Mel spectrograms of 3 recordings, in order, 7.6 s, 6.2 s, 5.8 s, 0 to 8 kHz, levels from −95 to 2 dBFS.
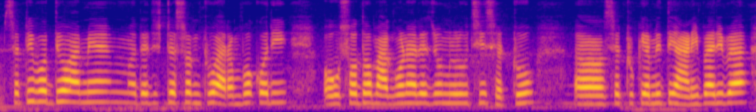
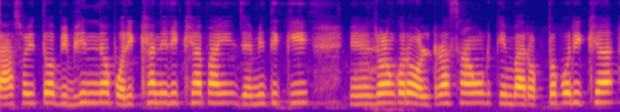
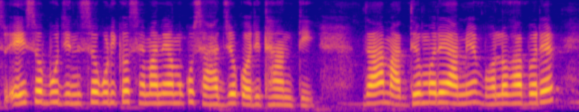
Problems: none marked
